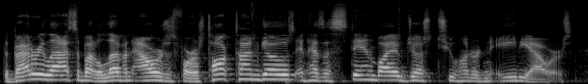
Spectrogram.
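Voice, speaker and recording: In an indoor video studio, an American man in his thirties gives a casual, explanatory product overview to camera for a motorcycle gear shop, where he works as reviewer and presenter. His voice is high, animated and brisk.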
